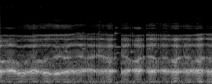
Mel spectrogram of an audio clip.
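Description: A high-pitched voice wailing a rapid, wavering 'oh-oh-oh' without a break.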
